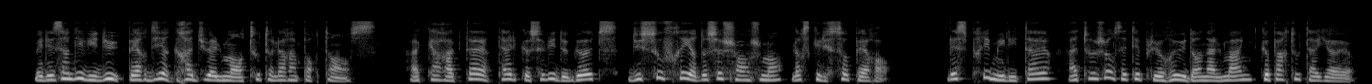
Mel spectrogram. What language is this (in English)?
French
